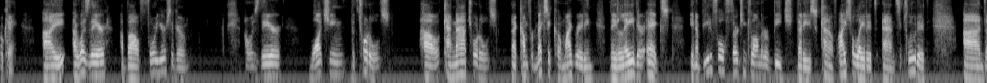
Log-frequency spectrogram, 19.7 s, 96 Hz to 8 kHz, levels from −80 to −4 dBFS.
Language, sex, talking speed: English, male, 125 wpm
